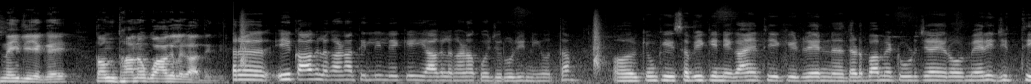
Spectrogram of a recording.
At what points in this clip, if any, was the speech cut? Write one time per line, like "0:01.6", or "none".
0:02.3
0:05.9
